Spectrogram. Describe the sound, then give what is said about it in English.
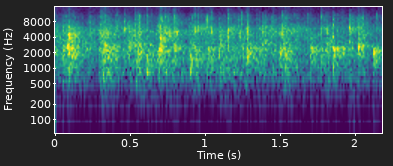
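Audience applause for a volunteer group thanked for putting up Chinese Lunar New Year decorations, fairly quiet, steady clapping that continues evenly throughout. “So let us give a round of applause to the Mandarin Ministry”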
